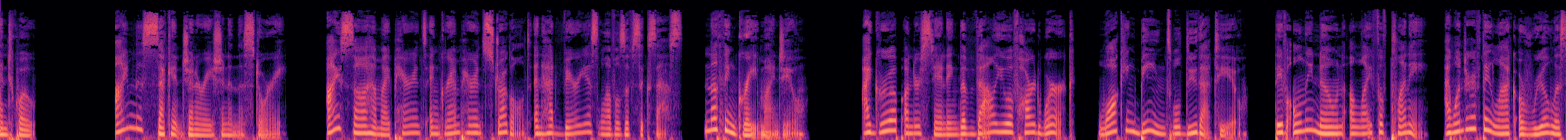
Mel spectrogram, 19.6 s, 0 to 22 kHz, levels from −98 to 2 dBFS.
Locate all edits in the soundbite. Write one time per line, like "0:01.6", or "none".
0:15.8
0:18.0

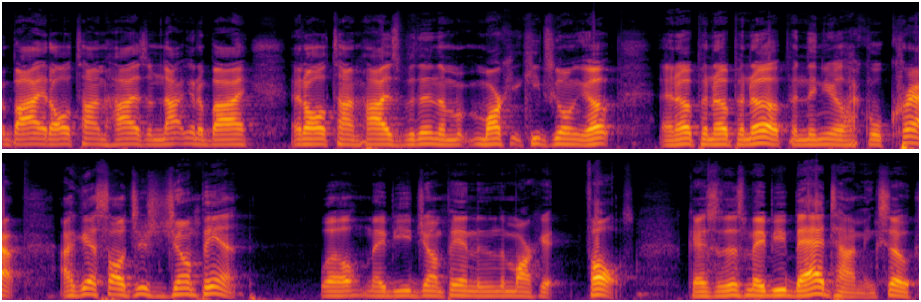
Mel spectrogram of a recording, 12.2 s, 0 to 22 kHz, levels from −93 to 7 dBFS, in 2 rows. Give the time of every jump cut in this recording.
none

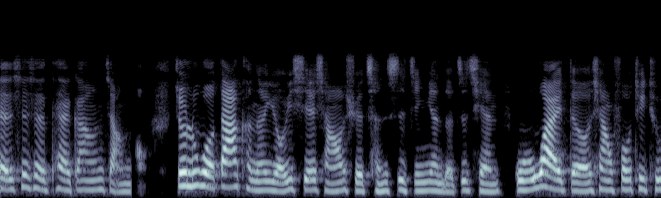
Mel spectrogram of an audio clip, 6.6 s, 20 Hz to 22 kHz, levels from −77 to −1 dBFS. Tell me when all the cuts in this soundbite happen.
0:01.3
0:05.1

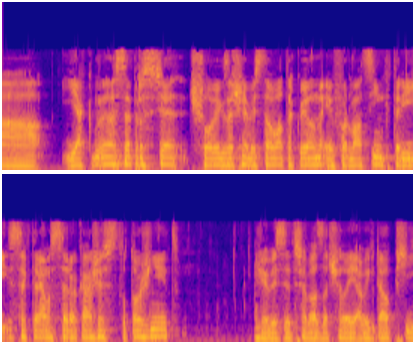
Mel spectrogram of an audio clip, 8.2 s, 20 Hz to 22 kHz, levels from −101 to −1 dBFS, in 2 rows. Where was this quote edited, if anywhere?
none

